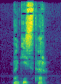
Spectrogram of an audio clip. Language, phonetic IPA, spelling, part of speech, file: Polish, [maˈɟistɛr], magister, noun, LL-Q809 (pol)-magister.wav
